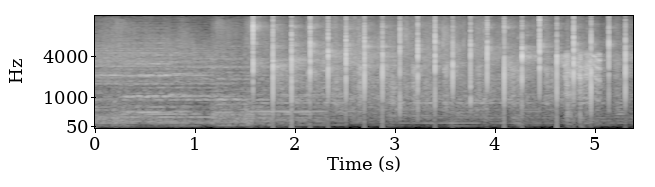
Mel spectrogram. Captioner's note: audience applauding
